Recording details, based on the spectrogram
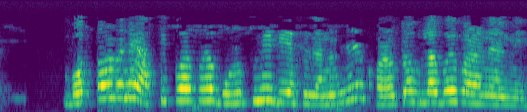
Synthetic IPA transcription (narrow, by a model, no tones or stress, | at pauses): bɔtːɔɹmanɛɹatipʊwaɹpɔɹaboɹukʰunidiasɛzanɛnɛɡʱɔɹɔɹpʊɹaulabojpaɹanaami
